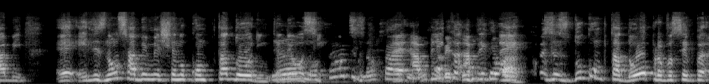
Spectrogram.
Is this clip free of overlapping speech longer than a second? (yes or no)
no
